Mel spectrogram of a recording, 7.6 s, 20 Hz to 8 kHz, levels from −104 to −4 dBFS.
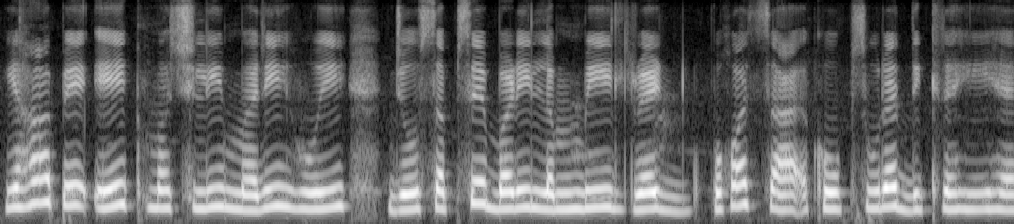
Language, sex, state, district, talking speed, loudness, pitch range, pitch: Hindi, female, Jharkhand, Palamu, 135 wpm, -16 LUFS, 220-255 Hz, 235 Hz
